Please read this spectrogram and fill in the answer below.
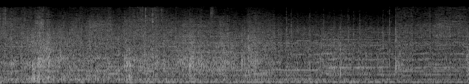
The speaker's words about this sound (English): Clearly driving on some sort of gravel, maybe some mud.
